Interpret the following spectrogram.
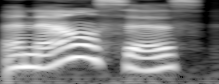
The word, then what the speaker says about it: analysis: But when we move to the noun form, analysis, the stress shifts backward. Right, it moves to the second syllable, Aye. A-N-A-L-E. The first A becomes very soft, almost a quick breath, and the power hits the N-A-L.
